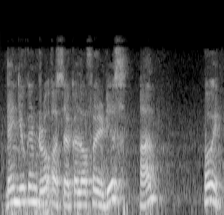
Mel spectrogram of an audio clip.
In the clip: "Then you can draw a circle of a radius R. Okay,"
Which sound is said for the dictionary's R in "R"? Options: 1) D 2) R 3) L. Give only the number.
3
